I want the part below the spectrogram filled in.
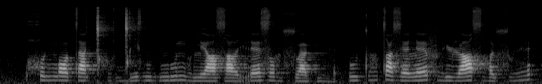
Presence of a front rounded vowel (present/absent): absent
